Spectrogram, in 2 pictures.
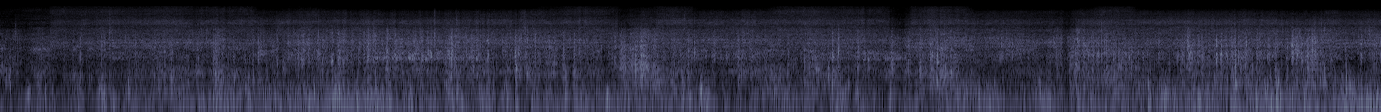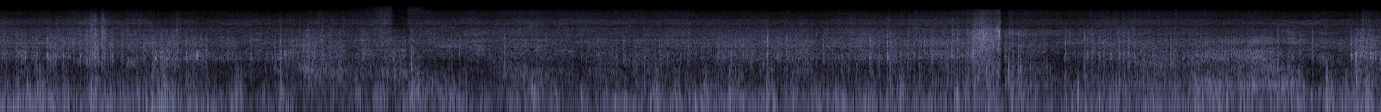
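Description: Mountain bike riding a dirt downhill trail: wind buffeting the camera microphone, with the tyres rolling over the ground and the bike rattling and clicking over bumps.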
